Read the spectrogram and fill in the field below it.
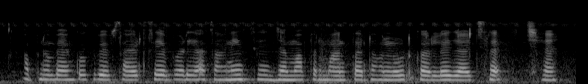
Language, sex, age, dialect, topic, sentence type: Maithili, female, 60-100, Angika, banking, statement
